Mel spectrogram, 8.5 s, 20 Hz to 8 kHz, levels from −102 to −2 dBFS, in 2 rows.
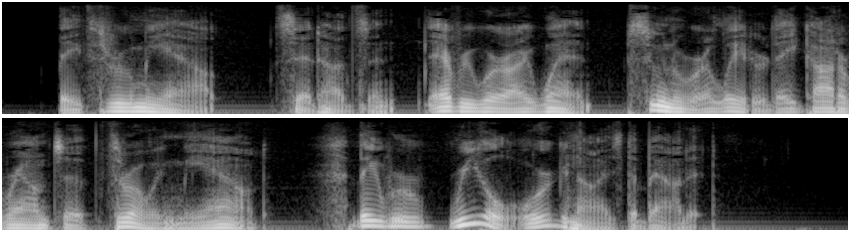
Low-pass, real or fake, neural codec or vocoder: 7.2 kHz; real; none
